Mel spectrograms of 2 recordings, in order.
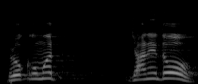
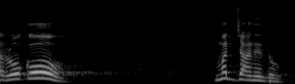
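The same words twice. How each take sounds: First: "रोको मत" एक साथ, फिर रुककर "जाने दो"; ज़ोर से "रोको मत" जोड़कर कहें, विराम के बाद "जाने दो". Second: Loud, drawn-out "रोको", long pause, then "मत जाने दो"; रोको के बाद विराम. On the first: ("रोको मत" साथ बोलें, "जाने दो" अलग) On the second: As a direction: shout "रोको" alone, then join "मत जाने दो". (ज़ोर से "रोको", फिर रुककर "मत जाने दो" एक साथ) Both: Acted. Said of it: "उसने कहा".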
